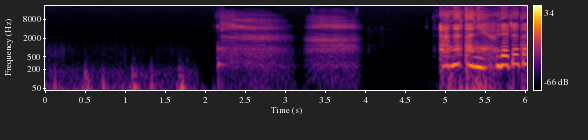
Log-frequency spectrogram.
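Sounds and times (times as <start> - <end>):
heartbeat: 0.0 - 2.1
long airy breaths: 2.2 - 4.0
speech: 5.1 - 6.0.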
